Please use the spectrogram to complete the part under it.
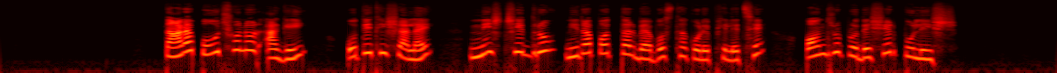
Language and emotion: Bengali, neutral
